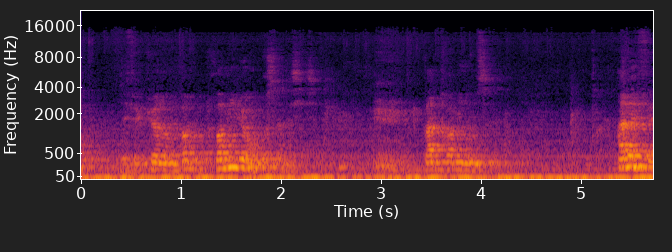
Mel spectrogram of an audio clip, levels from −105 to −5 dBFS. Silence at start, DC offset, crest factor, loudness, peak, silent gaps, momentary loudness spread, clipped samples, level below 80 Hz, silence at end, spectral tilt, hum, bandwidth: 0 s; under 0.1%; 16 dB; -37 LUFS; -18 dBFS; none; 17 LU; under 0.1%; -40 dBFS; 0 s; -8 dB/octave; none; 12.5 kHz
